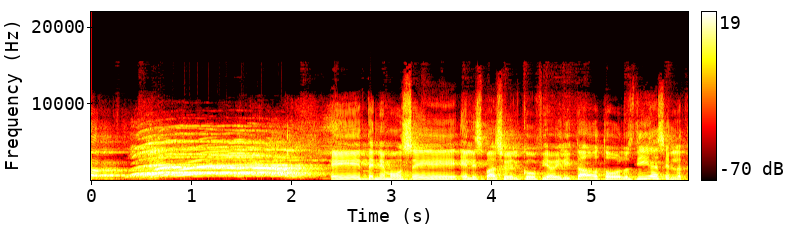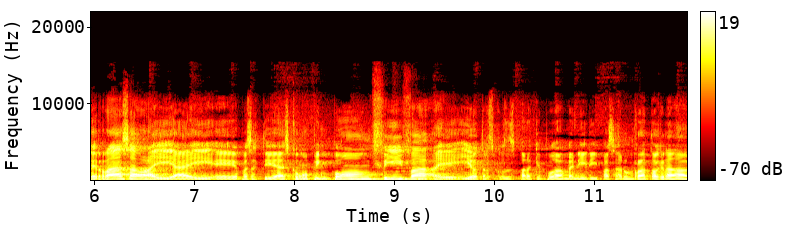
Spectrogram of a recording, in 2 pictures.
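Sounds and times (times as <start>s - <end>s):
live studio audience shouting and cheering: 0.0s - 2.4s
speech: 2.4s - 11.9s.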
